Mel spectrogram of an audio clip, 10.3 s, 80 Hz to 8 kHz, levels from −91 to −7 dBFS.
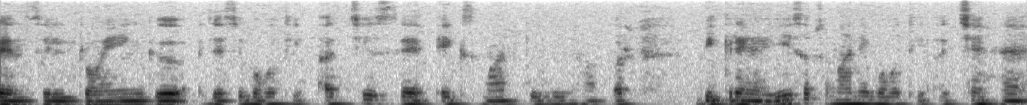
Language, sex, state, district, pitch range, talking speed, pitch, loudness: Hindi, male, Uttar Pradesh, Etah, 100-110 Hz, 140 wpm, 105 Hz, -25 LUFS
